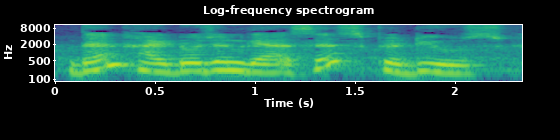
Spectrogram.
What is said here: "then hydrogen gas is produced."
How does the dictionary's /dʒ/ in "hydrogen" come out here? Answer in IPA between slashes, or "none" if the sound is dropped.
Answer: /dʒ/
